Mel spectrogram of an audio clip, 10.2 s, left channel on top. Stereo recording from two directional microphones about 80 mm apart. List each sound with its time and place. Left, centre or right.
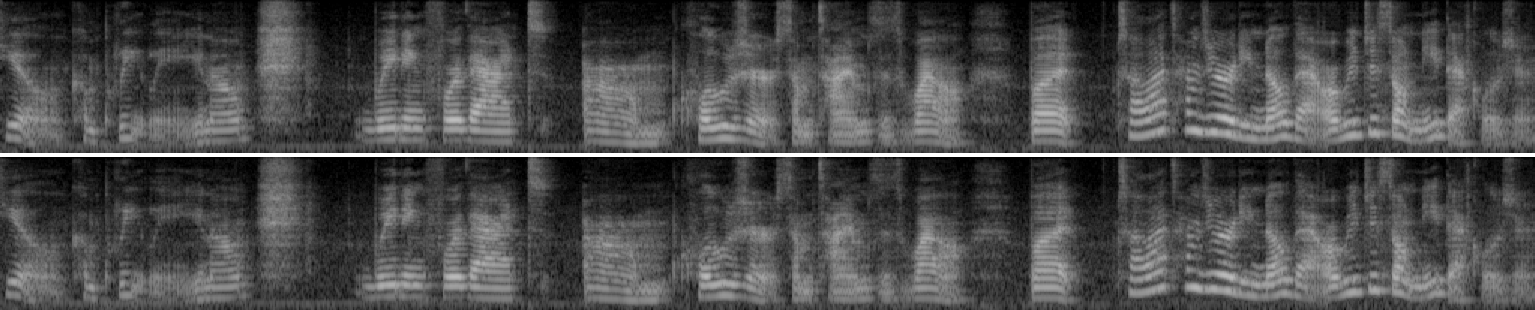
0.0 s speech: left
